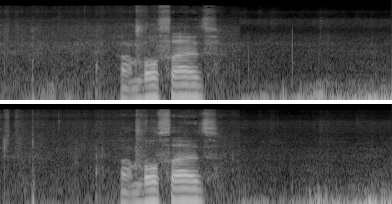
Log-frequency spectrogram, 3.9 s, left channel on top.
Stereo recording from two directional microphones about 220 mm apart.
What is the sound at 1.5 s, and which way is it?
Speech, 25° right (ahead or behind).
